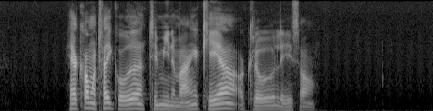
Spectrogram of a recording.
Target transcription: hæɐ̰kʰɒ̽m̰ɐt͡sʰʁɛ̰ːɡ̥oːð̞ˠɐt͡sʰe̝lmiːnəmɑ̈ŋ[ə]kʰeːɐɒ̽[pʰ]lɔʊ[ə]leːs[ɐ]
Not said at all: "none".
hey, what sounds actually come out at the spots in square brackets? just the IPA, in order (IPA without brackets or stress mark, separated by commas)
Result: ə, kʰ, ə, ɐː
